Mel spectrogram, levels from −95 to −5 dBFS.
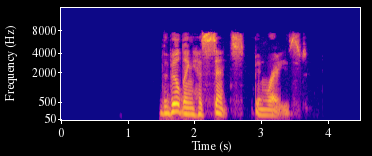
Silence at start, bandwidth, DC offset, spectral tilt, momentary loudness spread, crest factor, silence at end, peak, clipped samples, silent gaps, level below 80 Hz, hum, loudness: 1.5 s; 8 kHz; under 0.1%; -3 dB/octave; 13 LU; 20 dB; 0.8 s; -2 dBFS; under 0.1%; none; -62 dBFS; none; -19 LUFS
